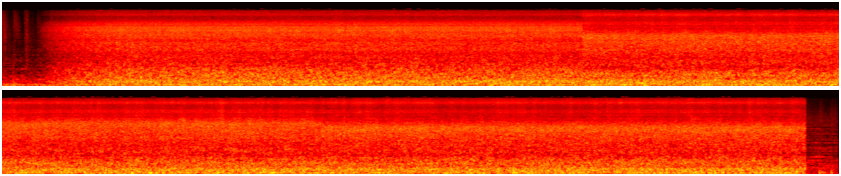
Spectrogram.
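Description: Heavy rain has swollen the Silver Falls waterfall at Kodaikanal into a flood, giving a steady, dense roar of rushing water that stays loud and unbroken throughout, with no voices.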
